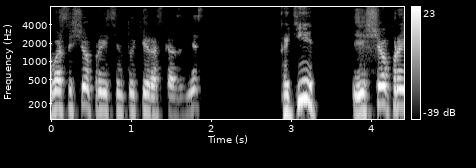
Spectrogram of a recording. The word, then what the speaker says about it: Ессентуки: когда, ой, извините, когда я читал Лагина, я делал ударение на «у» – «Ессентуки», потому что он Нет. потом стал «Пивораки». Нет, А, Ессентуки. но в тексте, который я читал, ударение проставлено не было, поэтому… Понятно.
